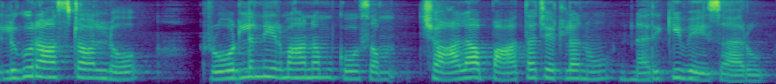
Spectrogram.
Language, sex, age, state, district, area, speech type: Telugu, female, 18-30, Telangana, Bhadradri Kothagudem, rural, spontaneous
